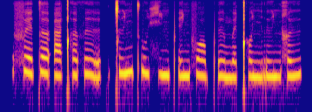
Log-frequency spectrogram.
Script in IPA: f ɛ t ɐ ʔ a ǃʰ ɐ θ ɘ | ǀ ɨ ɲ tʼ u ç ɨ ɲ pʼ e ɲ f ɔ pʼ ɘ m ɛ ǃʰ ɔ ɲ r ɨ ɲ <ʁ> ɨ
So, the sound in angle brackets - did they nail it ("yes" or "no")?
no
